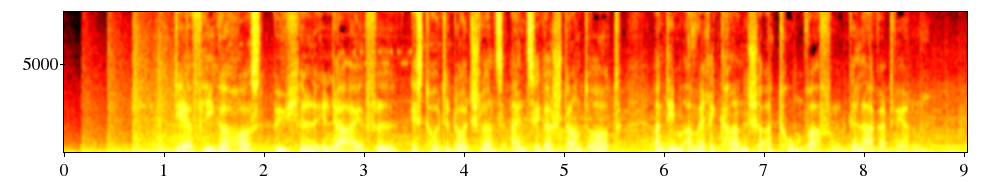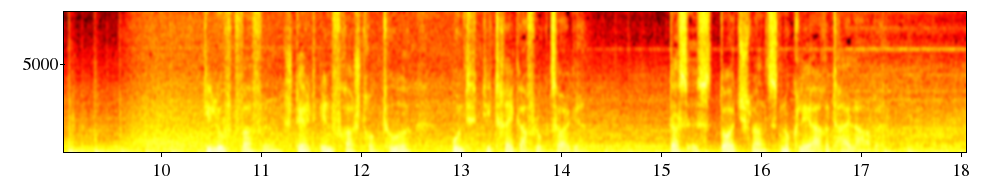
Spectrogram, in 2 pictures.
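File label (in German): Kommentar, Sprecher, Männer; ZDF Doku; Kriegstuechtig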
